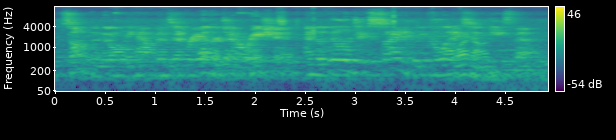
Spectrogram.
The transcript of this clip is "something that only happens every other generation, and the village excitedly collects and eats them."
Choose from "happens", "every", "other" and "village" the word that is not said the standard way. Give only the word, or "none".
none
